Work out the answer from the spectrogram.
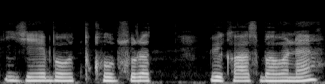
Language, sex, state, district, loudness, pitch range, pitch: Hindi, male, Uttar Pradesh, Saharanpur, -15 LUFS, 165-175 Hz, 170 Hz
